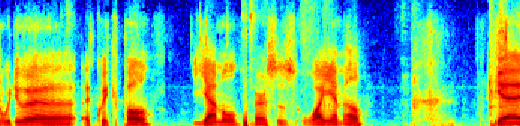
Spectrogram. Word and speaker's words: YAML: I think YAML is don't call it YML. Yeah, I thought we were having a debate over which file extension to use. No, we are using YML, yeah, but it's pronounced YAML, surely.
